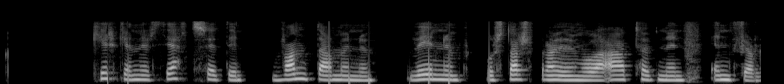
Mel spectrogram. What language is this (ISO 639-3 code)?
isl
